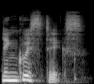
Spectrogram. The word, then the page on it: linguistics: British English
